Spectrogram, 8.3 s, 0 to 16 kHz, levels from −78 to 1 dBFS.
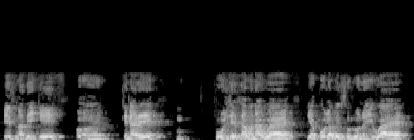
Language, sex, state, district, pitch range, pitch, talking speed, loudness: Hindi, male, Bihar, Lakhisarai, 210-220 Hz, 215 Hz, 115 wpm, -14 LUFS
